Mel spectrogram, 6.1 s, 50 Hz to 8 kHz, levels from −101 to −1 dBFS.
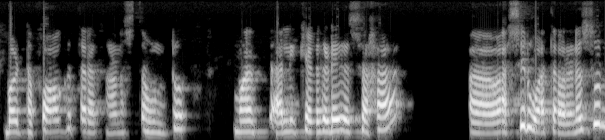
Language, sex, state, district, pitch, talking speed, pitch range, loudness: Kannada, female, Karnataka, Chamarajanagar, 235 Hz, 120 wpm, 220-285 Hz, -15 LUFS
